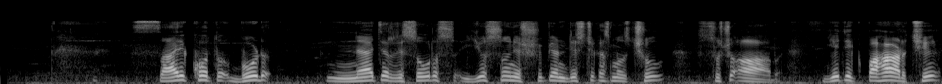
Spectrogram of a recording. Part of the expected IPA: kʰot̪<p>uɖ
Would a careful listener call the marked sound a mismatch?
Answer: yes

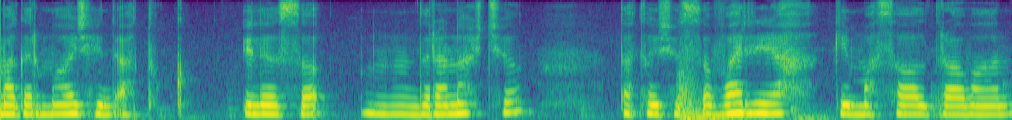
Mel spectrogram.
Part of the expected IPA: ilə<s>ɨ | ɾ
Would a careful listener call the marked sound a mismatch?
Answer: no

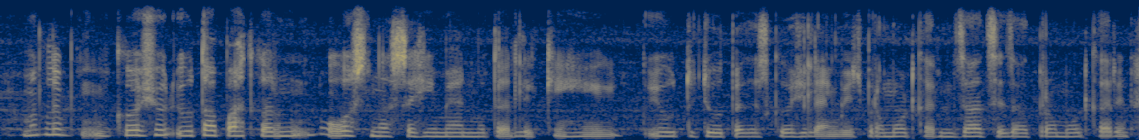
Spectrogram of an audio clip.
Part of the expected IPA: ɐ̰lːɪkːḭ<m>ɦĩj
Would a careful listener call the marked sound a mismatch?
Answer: yes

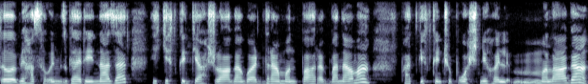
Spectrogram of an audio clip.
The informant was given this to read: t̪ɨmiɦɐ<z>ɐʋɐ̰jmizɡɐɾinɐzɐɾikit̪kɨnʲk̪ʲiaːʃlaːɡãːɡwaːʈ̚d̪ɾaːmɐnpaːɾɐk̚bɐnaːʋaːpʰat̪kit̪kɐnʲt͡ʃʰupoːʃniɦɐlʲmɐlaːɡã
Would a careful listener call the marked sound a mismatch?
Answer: yes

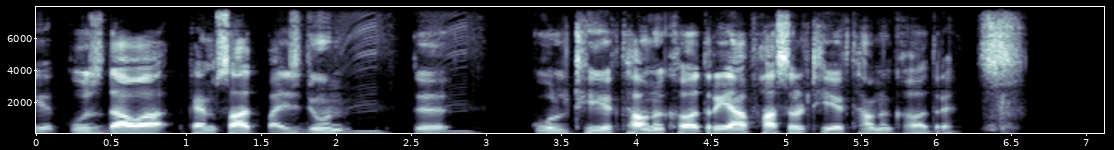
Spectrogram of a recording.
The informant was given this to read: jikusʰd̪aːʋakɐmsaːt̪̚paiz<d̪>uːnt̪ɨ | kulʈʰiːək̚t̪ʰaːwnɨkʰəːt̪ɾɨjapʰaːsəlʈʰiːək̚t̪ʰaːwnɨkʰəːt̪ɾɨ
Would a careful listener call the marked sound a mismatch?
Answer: no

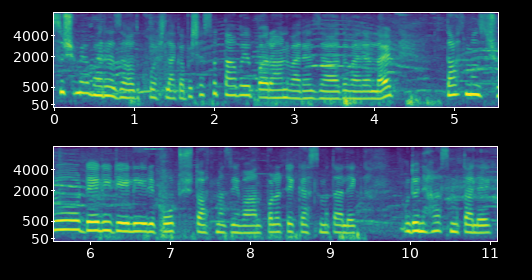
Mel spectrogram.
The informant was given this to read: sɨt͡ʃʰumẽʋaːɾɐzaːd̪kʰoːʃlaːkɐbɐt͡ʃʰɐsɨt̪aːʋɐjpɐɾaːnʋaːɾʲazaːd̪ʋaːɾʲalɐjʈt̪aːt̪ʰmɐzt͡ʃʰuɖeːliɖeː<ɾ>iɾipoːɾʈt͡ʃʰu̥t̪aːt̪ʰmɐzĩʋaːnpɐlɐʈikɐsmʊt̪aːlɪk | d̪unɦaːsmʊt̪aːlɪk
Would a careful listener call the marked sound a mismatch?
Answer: yes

